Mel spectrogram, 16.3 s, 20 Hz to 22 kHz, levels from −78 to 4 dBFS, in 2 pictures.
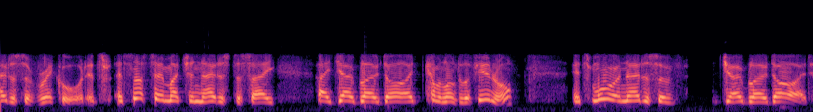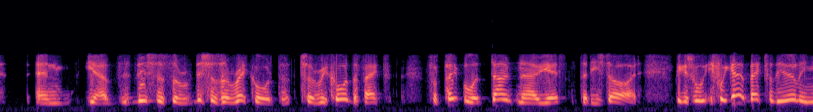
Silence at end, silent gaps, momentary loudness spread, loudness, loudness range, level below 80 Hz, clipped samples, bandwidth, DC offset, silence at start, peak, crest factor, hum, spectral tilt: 0 s; none; 7 LU; -18 LUFS; 1 LU; -70 dBFS; under 0.1%; 3.8 kHz; under 0.1%; 0 s; 0 dBFS; 18 dB; none; -6 dB/octave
